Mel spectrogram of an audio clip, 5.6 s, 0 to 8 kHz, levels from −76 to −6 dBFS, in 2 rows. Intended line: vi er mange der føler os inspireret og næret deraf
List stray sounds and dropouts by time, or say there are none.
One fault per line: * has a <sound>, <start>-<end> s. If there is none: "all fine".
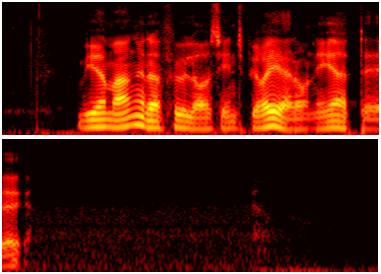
all fine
